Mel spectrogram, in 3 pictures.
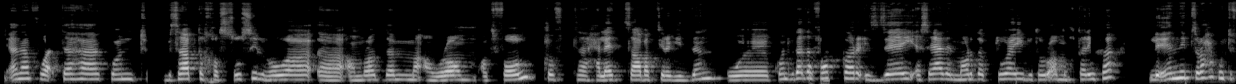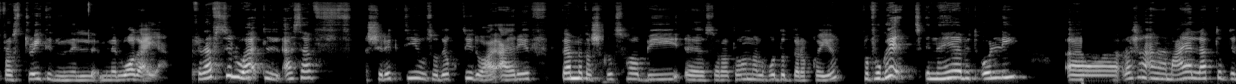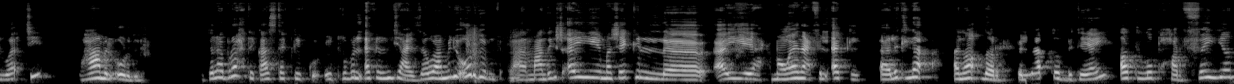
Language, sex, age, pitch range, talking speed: Arabic, female, 20-39, 225-285 Hz, 140 wpm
